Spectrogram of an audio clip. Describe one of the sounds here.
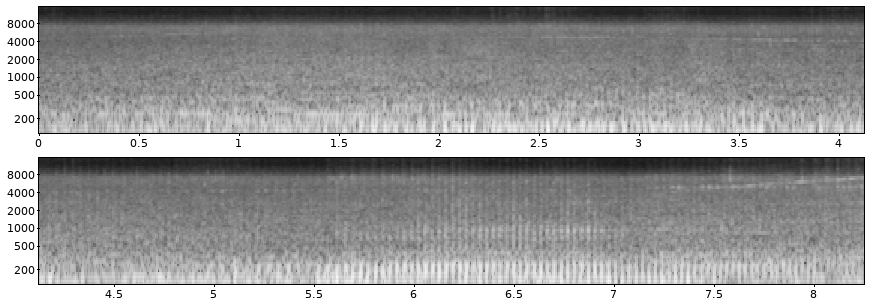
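Motorcycle engines idle and putter nearby in traffic.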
